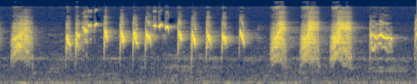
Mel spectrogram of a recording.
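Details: Young long-tailed shrike practising song: a rapid series of clear ticking chirps followed by several loud harsh rasping notes spaced evenly, then a short whistle.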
